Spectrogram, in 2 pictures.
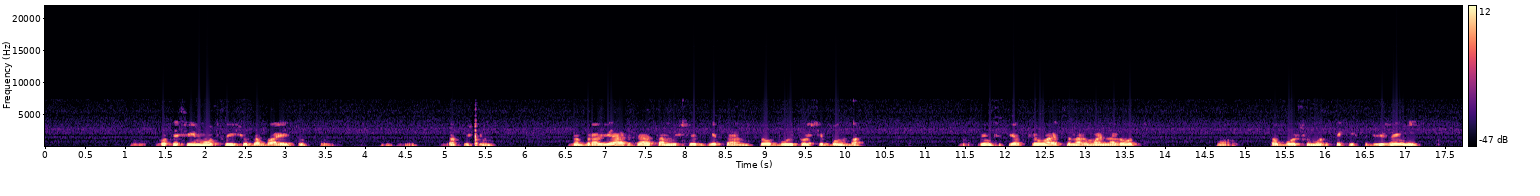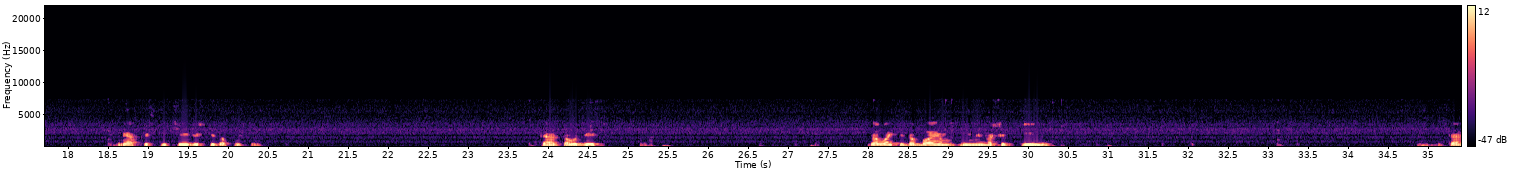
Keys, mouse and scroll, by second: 7.3 middle click, 8.8-9.9 middle drag, 10.8-18.4 drag, 19.0-23.7 middle drag, 24.5 click, 26.7 click, 27.2 middle click, 29.6 click, 31.6-33.0 middle drag.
